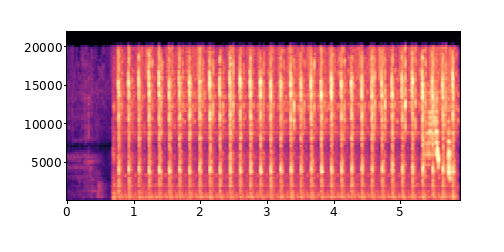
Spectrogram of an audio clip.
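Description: A sewing machine stitches a patchwork block in a steady, fast mechanical chatter that starts abruptly after a quiet moment and runs evenly to the end, close and fairly loud.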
